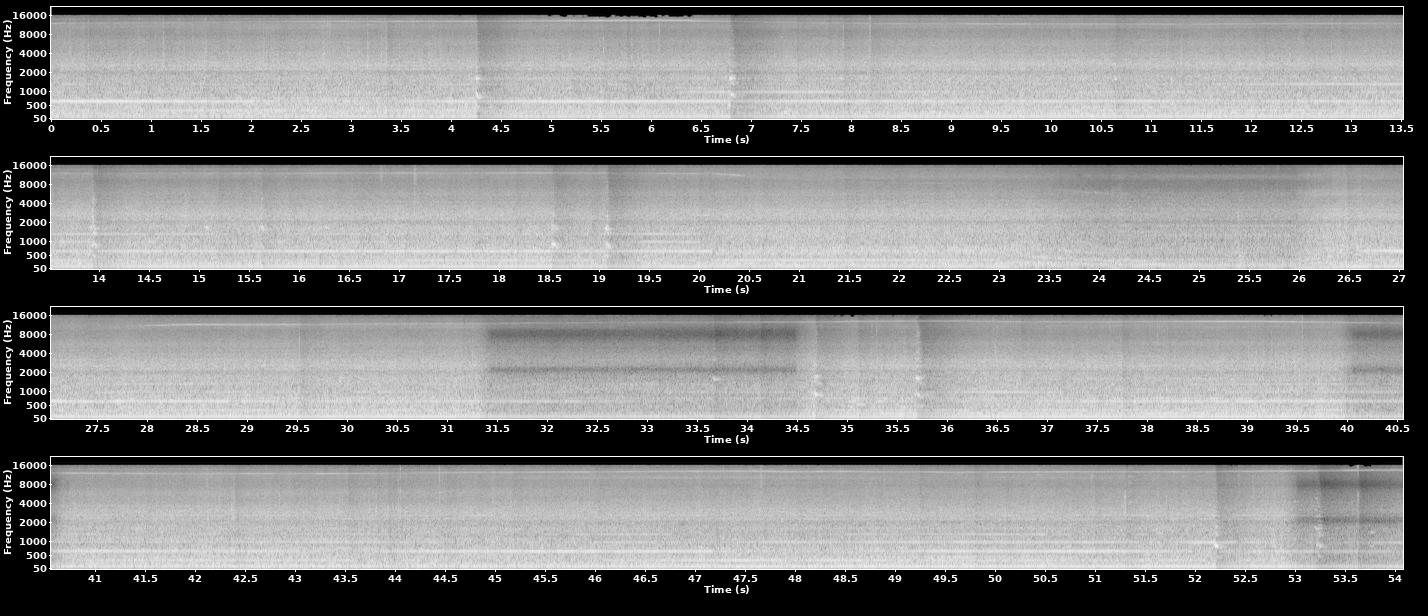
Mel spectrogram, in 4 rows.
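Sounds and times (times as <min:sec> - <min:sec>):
tracklayer engine running: 0:00.0 - 0:54.0.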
